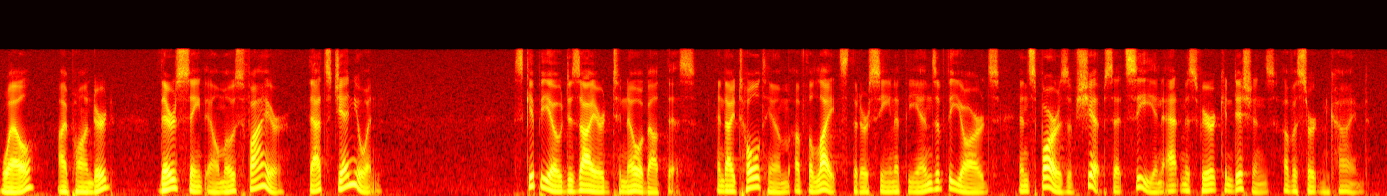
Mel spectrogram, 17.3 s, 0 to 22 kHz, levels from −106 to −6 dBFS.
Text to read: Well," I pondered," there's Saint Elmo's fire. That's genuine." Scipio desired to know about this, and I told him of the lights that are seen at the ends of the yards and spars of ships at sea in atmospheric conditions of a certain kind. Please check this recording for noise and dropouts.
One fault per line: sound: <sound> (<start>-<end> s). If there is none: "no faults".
no faults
